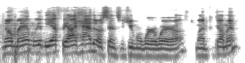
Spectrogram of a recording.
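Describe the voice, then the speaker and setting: A man reading the part of a dry, no-nonsense seasoned government agent at an amateur table read, clipped and deadpan. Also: on the high side, very fast, crowd noise, lightly acted. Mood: deadpan, official.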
